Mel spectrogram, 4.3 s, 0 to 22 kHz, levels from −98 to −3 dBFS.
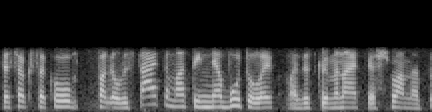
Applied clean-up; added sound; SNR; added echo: none; none; none; none.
